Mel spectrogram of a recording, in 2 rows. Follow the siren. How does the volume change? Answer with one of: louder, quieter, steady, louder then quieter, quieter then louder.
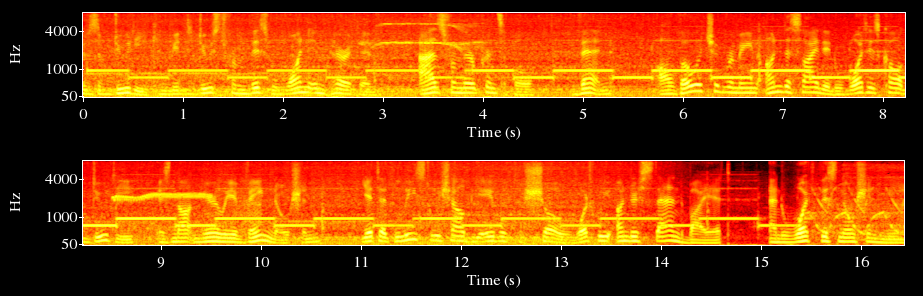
louder then quieter.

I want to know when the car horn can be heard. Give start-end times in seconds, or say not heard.
not heard.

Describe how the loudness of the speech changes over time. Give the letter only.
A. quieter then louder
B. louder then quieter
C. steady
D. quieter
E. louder
C.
